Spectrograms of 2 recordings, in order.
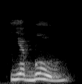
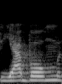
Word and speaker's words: Yabom: It's Yabom. Thank you. I usually say that at the beginning and forgot today. It's Yabom, like home. Yabom. Yabom. Yes, the E is silent.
